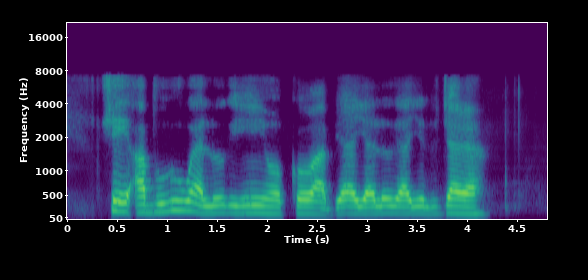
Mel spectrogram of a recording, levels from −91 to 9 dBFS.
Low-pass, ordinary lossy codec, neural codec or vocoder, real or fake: 7.2 kHz; MP3, 64 kbps; codec, 24 kHz, 0.9 kbps, DualCodec; fake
